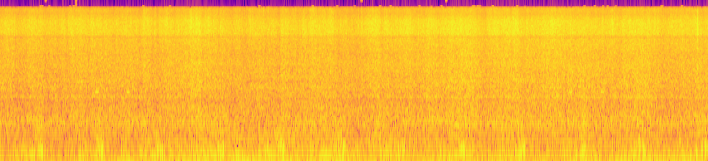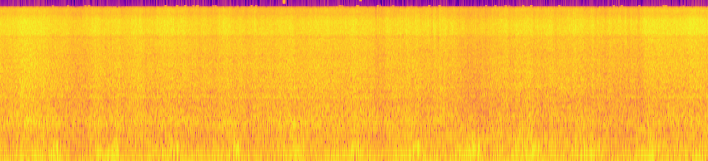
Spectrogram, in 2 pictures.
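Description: Rain on a car's roof and windshield heard from inside the cabin: a steady dense hiss with a low rumble underneath.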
